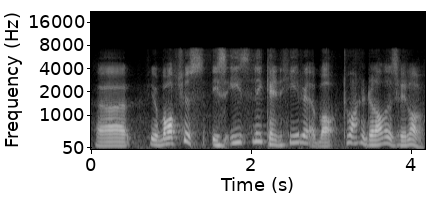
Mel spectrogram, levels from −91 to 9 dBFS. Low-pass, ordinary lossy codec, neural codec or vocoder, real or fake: 7.2 kHz; none; codec, 16 kHz in and 24 kHz out, 0.9 kbps, LongCat-Audio-Codec, fine tuned four codebook decoder; fake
